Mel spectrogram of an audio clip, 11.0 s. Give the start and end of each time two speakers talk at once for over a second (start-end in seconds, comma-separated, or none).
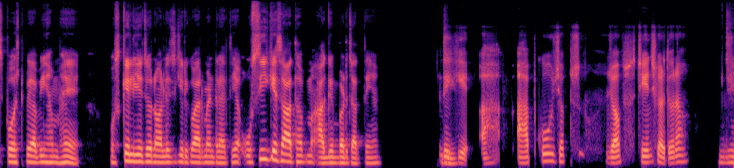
none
